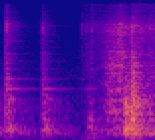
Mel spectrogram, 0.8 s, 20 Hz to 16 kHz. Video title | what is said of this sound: Delboy's Garage, Harley 883 Iron, Belly Pan, Episode 2. | it's like plate. You can hear it rings rather than the sheet.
